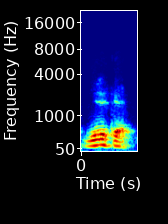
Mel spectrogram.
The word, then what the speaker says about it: Utica: Yeah, At what it's pronounced. I want to make sure I say it right. It's Utica Utica, that's right, Utica.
